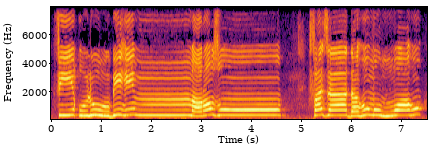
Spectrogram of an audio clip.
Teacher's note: فی قلوبہم بہم کے اندر ہم ساکن میم کو نہیں پڑھے بلکہ ہا کو ہم میم مشدد کے ساتھ ملا کر پڑھ رہے ہیں اور میم مشدد ہمیشہ غنہ کر کے پڑھا جاتا ہے. رو کے اوپر زبر ہے تو اس لیے ہم رو کو موٹا پڑھیں گے.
